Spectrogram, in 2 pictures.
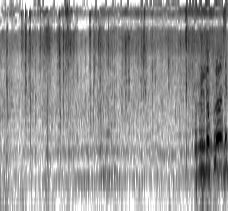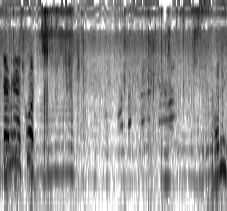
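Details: Honey bees buzzing while people go after a colony to take the bees, a steady low drone with a higher overtone running throughout, broken midway by loud excited shouting in Khmer and other voices nearby.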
